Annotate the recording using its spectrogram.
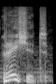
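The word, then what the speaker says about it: בראשית: gênesis gênesis vem de uma palavra Hebraica que é pronunciada reit e significa simplesmente início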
